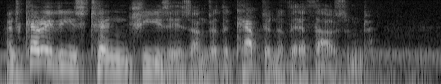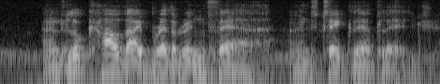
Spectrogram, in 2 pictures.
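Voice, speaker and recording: An actor playing an old shepherd father, giving gentle, deliberate instructions in a dramatized Bible recording. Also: fairly low pitch, very animated. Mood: calm, fatherly. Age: older. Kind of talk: dramatized Bible audio acting. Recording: faintly noisy cassette rip.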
